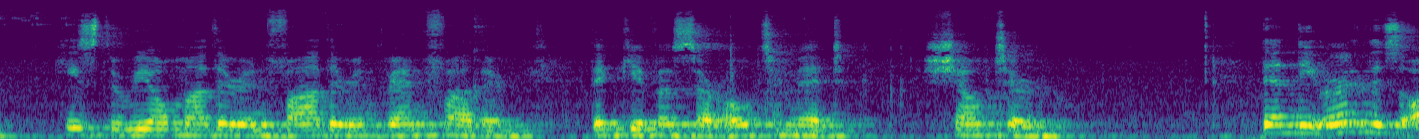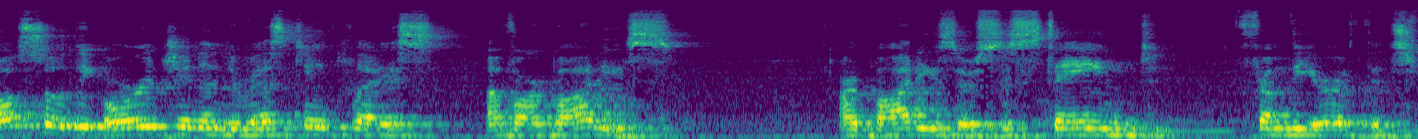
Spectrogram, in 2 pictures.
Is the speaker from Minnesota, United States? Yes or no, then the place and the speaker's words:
no; Manhattan, New York, United States; and I grew up in Manhattan in New York. And just being there, I felt like, yes, this is my place.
